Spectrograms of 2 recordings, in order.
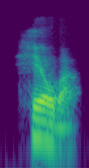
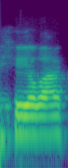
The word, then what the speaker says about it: Jehová: que es el original Pero ellos en español le pronuncian como Jehová porque no pronuncian la H y la i del inicio se convierte como en una J porque el sonido en español a sonaba más como una jota que como una y verdad de todos modos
